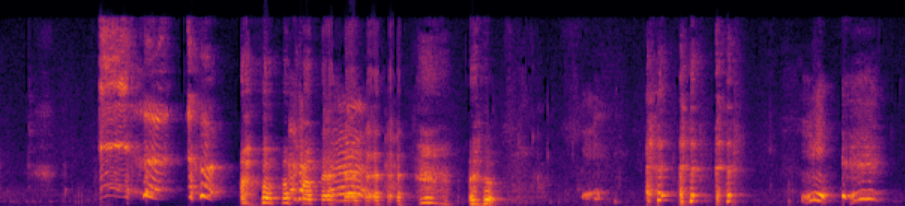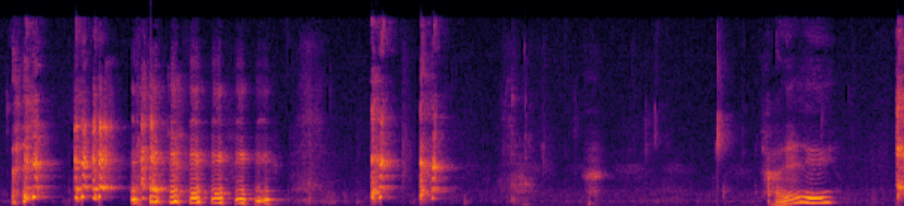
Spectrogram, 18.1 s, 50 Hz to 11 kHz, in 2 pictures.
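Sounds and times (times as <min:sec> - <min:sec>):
baby fake coughing: 0:01.0 - 0:02.4, 0:06.5 - 0:07.5, 0:09.2 - 0:10.6, 0:12.8 - 0:13.6.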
